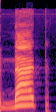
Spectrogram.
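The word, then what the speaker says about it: gnat: आपको बताया जी एन ए टी को पढ़ेंगे नेट जी एन ए डब्ल्यू को पढ़ेंगे नौ एस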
